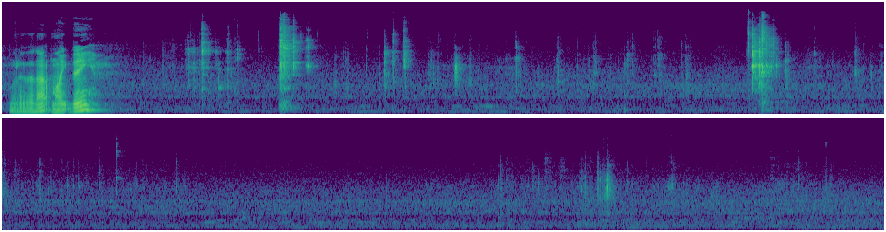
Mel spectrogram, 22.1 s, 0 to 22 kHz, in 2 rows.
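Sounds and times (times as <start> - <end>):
plastic parts clicking: 1.8 - 8.7, 9.3 - 13.3, 17.2 - 19.6.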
